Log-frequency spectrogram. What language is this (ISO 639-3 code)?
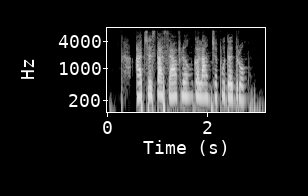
ron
